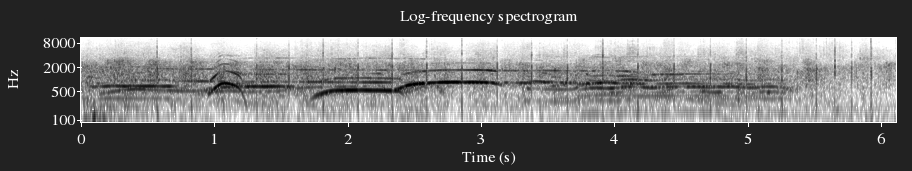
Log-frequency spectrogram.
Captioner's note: applause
